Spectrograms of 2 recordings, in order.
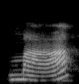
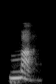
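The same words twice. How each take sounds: First: The pitch rises from lower to higher. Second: The syllable is very light and quick. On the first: "the second tone is going up" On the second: "it sounds like a very light and very quick word"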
